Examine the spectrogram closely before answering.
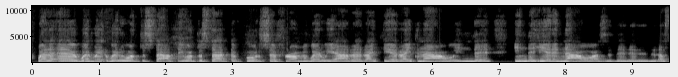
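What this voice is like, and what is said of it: Strong Italian-sounding accent. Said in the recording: “some people don't understand this accent... they call me like Chef Boyardi... some people, especially here in America, have problems with my accent in understanding it. Others find it addictive and nice”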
